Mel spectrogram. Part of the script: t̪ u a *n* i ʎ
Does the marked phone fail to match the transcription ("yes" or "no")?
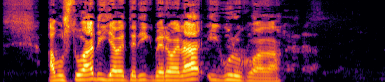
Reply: no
